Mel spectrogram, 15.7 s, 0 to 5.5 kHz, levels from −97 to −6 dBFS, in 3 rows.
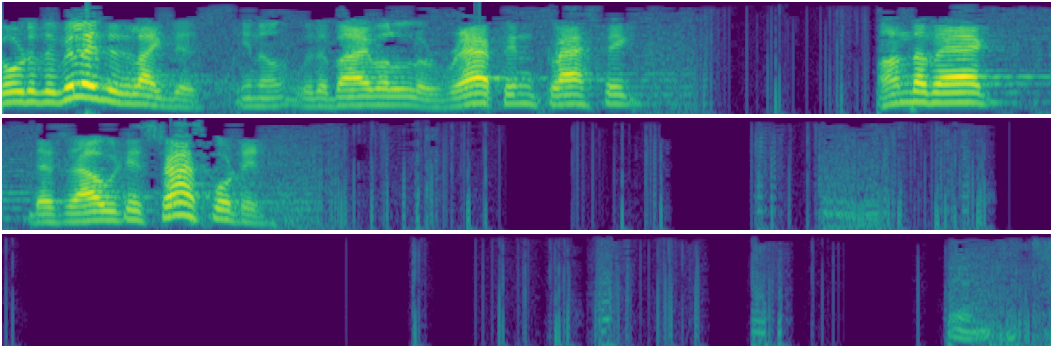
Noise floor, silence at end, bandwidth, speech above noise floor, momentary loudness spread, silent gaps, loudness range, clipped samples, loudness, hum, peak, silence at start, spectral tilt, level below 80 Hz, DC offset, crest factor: -61 dBFS; 0.4 s; 5.4 kHz; 43 dB; 20 LU; 7.80-8.05 s, 8.60-8.94 s, 10.34-10.44 s, 10.62-12.18 s, 12.28-12.48 s, 12.66-12.81 s, 14.03-14.21 s, 14.70-15.03 s; 6 LU; under 0.1%; -17 LUFS; none; 0 dBFS; 0 s; -8 dB/octave; -66 dBFS; under 0.1%; 22 dB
